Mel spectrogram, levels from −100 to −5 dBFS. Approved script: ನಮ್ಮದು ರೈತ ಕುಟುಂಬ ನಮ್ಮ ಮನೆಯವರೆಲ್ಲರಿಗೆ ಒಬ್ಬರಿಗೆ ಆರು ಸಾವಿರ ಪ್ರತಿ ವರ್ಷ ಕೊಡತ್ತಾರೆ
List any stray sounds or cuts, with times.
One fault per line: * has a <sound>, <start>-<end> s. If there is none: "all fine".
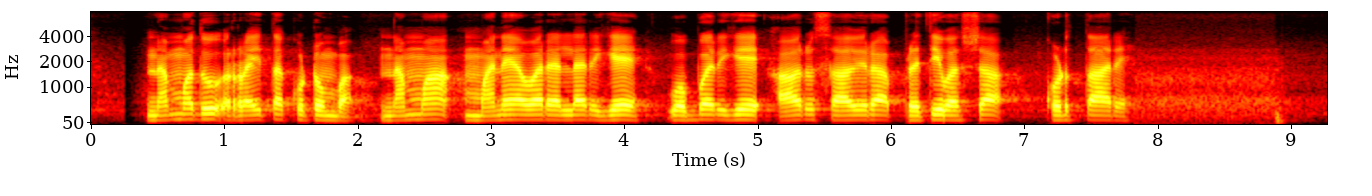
all fine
